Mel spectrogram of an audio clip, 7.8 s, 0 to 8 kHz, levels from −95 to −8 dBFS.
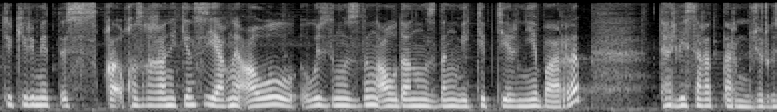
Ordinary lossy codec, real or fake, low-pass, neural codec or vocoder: none; real; 7.2 kHz; none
